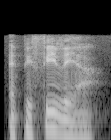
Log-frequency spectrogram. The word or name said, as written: epithelia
